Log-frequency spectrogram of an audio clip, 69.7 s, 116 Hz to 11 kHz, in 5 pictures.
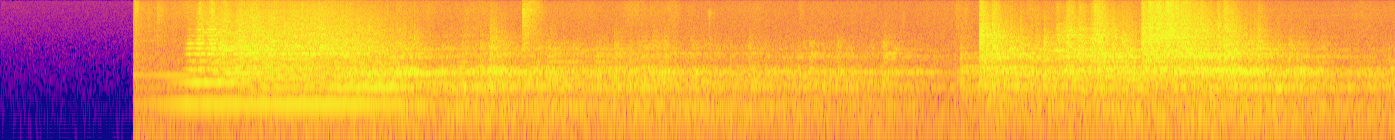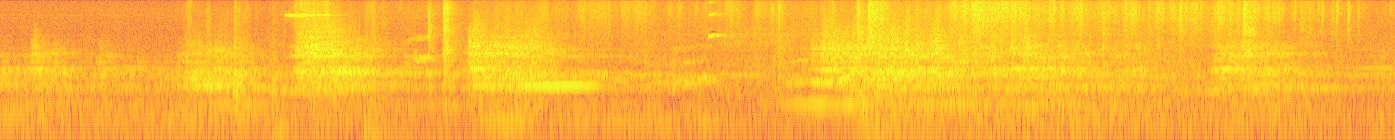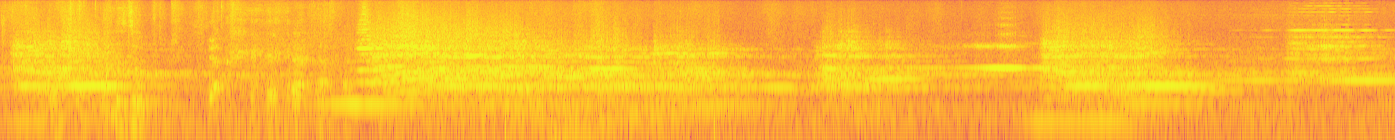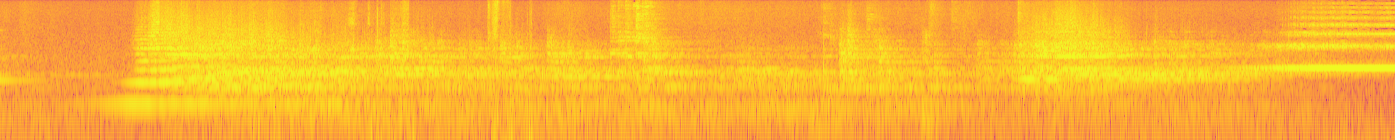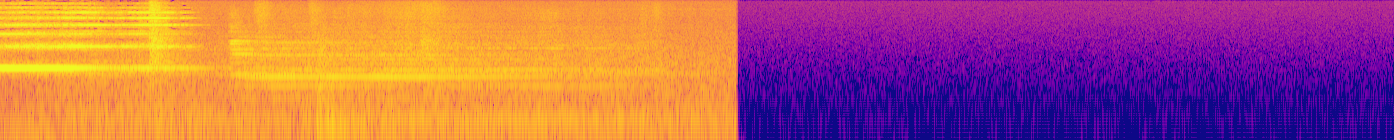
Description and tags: A field recording of an old metal turning door at a bicycle garage in Eindhoven.
Recorded in 2001 with a minidisk recorder (thanks to Thijs van Gerwen) and a simple microphone. The results are quite disturbing though!
loud, horror, resonance, field-recording, metal-door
